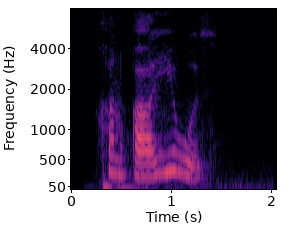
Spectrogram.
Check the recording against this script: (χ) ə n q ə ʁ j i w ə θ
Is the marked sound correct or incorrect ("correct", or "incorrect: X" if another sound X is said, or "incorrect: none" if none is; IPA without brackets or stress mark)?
correct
